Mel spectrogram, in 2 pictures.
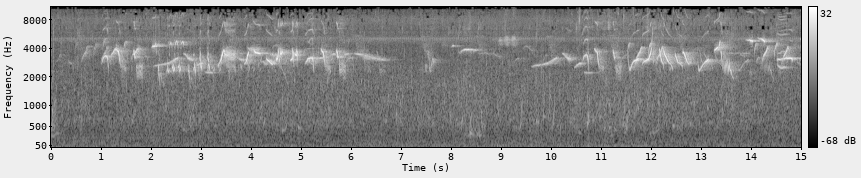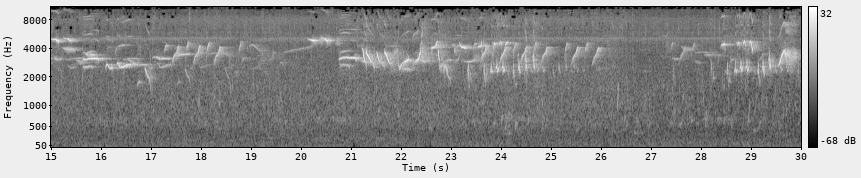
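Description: Songbirds chirping and twittering in several bouts of rapid calls, each a few seconds long, with short pauses between, over a faint steady hiss.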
